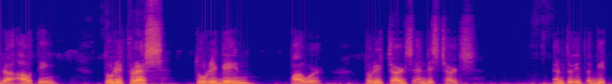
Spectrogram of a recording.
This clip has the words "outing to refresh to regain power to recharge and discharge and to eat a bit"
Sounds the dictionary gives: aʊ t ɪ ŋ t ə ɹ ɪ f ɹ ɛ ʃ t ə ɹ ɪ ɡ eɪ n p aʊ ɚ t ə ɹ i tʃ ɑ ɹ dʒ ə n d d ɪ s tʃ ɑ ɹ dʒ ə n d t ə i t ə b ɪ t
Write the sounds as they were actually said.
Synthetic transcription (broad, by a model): aʊ t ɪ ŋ t ə ɹ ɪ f ɹ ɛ s t ə ɹ ɪ ɡ eɪ n p aʊ ɚ t ə ɹ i tʃ ɑ ɹ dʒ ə n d d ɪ s tʃ ɑ ɹ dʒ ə n t ə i t ə b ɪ t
